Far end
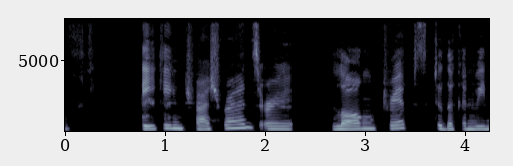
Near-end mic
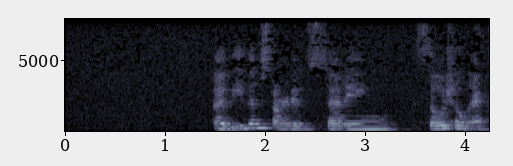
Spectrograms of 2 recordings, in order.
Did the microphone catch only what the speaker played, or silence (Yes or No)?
No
